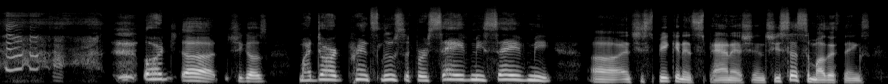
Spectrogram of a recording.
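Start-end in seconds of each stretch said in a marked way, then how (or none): 0.1-5.5 shrill, very high, bloodcurdling shriek. Speaker retells a woman's reaction to being rebuked, imitating a bloodcurdling scream. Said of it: "she does this blood curdling scream like".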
